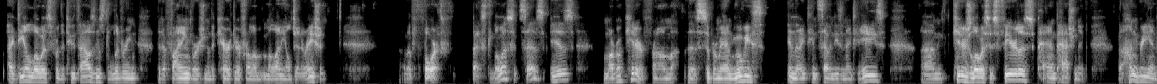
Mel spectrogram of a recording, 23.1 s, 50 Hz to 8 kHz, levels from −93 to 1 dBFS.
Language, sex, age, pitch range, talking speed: English, male, 40-59, 95-125 Hz, 115 wpm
